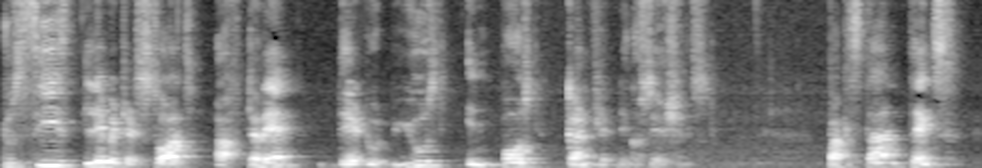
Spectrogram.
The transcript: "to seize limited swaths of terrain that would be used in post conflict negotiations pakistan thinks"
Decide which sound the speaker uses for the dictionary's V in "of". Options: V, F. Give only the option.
F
